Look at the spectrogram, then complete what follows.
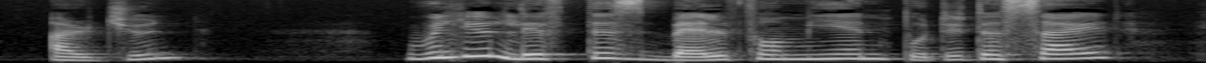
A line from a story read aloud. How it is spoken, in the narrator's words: asked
